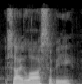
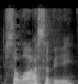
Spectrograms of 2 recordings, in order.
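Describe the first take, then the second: First: Psilocybe said sigh-LAH-suh-bee; alternative pronunciation. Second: Psilocybe said suh-LAH-suh-bee; Latin pronunciation. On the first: Lecturer offering students another pronunciation, psilocybe as sigh-LAH-suh-bee. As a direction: open psilocybe with a long, slow "sigh" syllable. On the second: Lecturer showing students the proper Latin, psilocybe as suh-LAH-suh-bee. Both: Shown as a demonstration. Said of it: "the pronunciation of, um, psilocybin mushrooms".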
